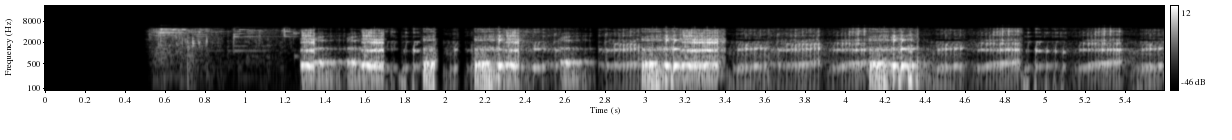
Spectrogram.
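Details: Talking Ben, a cartoon dog character from an app, burps: a long, loud, rumbling belch in repeated pulses; an animated sound effect, not a real recording.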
